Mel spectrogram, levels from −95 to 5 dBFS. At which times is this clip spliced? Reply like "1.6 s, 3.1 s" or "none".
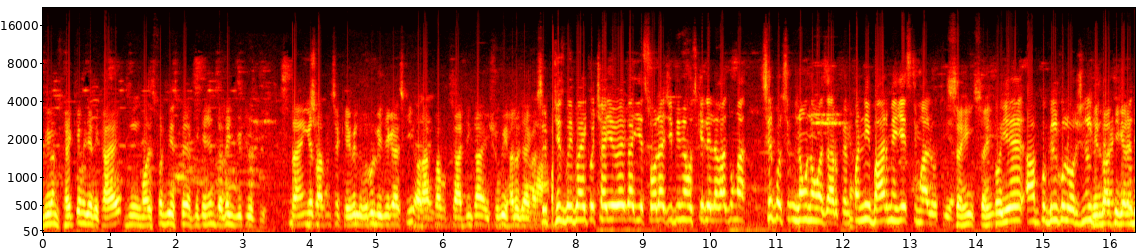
3.8 s, 7.6 s, 12.1 s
